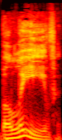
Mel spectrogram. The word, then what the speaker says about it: BLEAV: Just use our promo code BELIEVE, that's spelled BLEAV, to get started.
